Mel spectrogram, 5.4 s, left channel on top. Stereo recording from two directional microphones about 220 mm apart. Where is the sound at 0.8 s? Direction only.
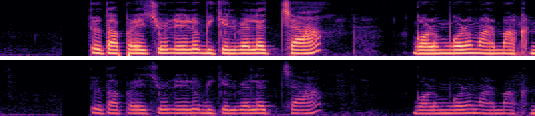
50° left (ahead or behind).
